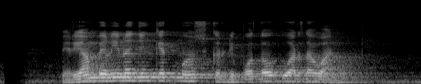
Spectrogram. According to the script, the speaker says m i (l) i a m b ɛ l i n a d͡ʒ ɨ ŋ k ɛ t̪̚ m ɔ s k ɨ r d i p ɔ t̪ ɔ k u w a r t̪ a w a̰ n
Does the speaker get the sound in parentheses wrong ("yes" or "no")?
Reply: yes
